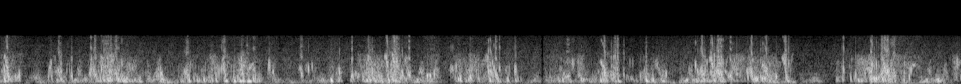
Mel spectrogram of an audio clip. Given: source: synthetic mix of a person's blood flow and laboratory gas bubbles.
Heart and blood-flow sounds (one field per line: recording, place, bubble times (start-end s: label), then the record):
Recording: Doppler ultrasound of blood flow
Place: precordium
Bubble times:
0.00-0.26 s: bubbles
0.44-0.77 s: bubbles
0.87-1.52 s: bubbles
1.78-2.77 s: bubbles
2.98-3.16 s: bubbles
3.27-3.44 s: bubbles
3.48-4.16 s: bubbles
4.24-4.40 s: bubbles
4.49-5.22 s: bubbles
5.45-6.70 s: bubbles
6.93-7.94 s: bubbles
8.35-9.21 s: bubbles
9.31-9.42 s: bubbles
9.52-9.62 s: bubbles
From the record:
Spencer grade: 4 (maximum detectable bubble signal sounding continuously throughout systole and diastole of every cardiac period, and overriding the amplitude of the normal cardiac signals)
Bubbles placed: only in the low amplitude regions of the cardiac cycle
